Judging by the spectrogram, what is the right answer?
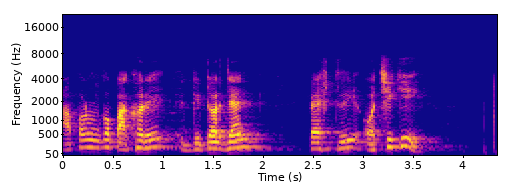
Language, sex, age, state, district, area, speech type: Odia, male, 60+, Odisha, Bargarh, rural, read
